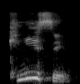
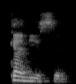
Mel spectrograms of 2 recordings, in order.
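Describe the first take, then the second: First: The first two consonants are said together, no vowel. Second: A vowel is inserted between the first two consonants. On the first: The speaker calls it right. "il n'y ait pas de voyelle" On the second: The speaker calls it wrong.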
